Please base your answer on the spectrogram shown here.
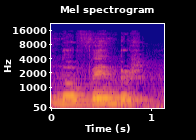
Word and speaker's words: November: El mes de noviembre, fíjense en mis labios, noviembre, noviembre, es labial. En inglés, November, November, este es labiodental, November, y la otra es labial.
